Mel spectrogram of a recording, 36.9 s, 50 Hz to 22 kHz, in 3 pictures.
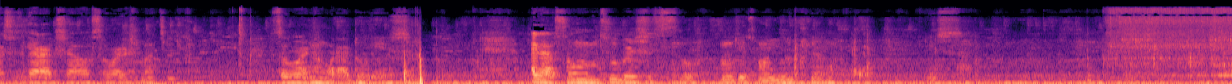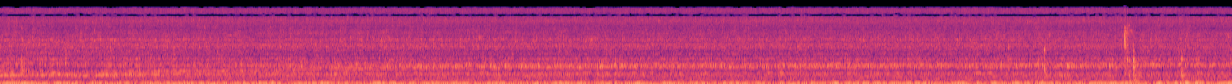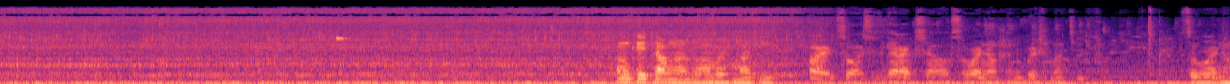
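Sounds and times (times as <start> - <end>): running water hiss: 11.1 - 32.9.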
